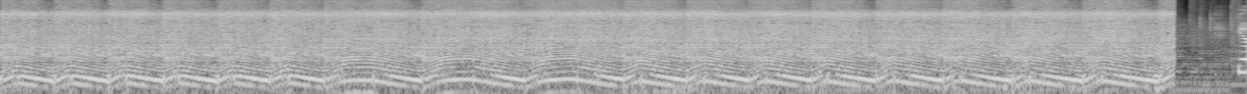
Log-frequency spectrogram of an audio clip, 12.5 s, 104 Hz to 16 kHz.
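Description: Racing motorcycles at the Yamaha Cup-Race 2024 on the Kareang track in Pangkep, South Sulawesi, fill the air with a continuous loud buzzing engine roar that rises and falls rhythmically as bikes rev and pass, cutting off abruptly at the end.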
